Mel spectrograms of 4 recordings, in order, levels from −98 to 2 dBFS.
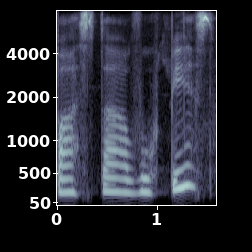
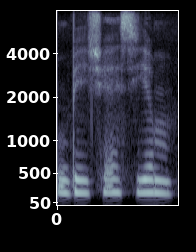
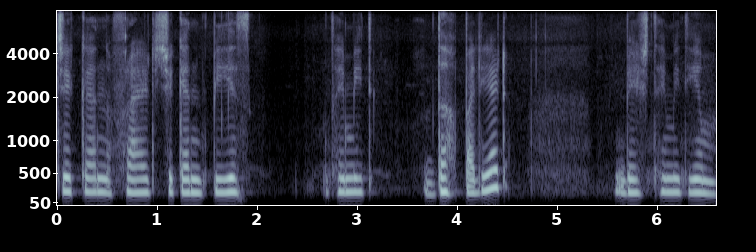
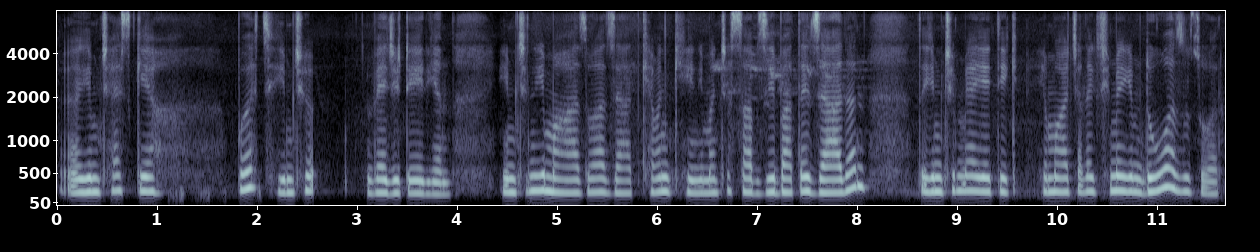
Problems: none marked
